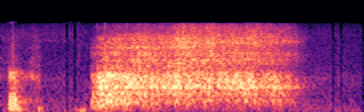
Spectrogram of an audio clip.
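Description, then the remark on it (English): A short voiced murmur, then one loud, rough nose blow, a sustained breathy honk lasting about a second and a half before it trails off. “I'm going to blow my nose.”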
